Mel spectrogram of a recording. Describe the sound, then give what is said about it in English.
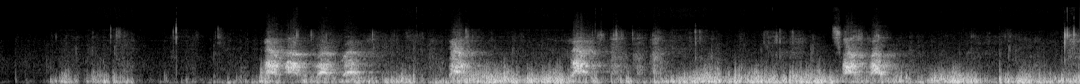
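A dog barks in loud, repeated bursts, with a steady patter of running paws or rustling between the barks and no one talking, as it runs down across a yard to a fence. “But as soon as I start walking by the fence, he comes running down and runs over the fence and starts barking.”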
